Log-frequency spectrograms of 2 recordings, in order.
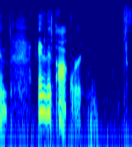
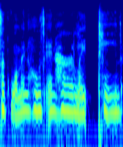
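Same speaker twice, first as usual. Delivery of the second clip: usual speaking voice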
